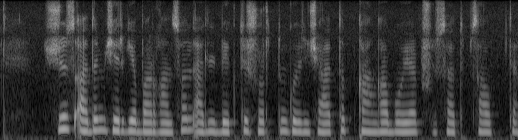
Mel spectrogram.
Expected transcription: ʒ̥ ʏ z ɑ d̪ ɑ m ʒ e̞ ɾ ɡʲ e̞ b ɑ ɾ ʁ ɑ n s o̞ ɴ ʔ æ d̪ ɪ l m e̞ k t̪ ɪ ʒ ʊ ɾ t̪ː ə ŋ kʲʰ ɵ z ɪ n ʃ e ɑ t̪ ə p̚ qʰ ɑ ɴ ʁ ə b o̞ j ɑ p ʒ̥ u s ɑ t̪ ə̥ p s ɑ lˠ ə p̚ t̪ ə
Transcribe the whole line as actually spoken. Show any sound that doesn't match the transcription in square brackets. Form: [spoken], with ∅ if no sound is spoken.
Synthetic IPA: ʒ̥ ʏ z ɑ d̪ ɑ m ʒ e̞ ɾ ɡʲ e̞ b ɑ ɾ ʁ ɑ n s o̞ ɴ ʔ æ d̪ ɪ l [b] e̞ k t̪ ɪ ʒ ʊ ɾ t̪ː ə ŋ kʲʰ ɵ z ɪ n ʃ e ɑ t̪ ə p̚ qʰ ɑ ɴ ʁ [ɑ] b o̞ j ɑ p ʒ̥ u s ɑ t̪ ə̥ p s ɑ lˠ ə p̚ t̪ ə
